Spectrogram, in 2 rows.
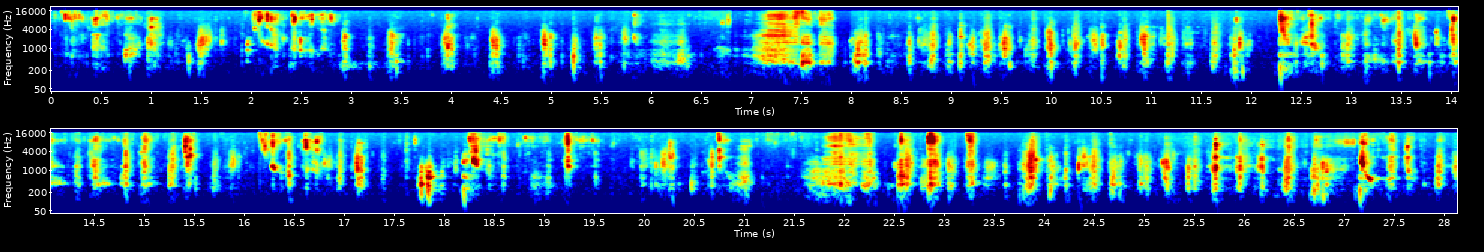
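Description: Close-miked mouth sounds of a person eating hot pot and rice: wet chewing, biting and crunching, with many small irregular clicks. There are two longer, noisier stretches about 7 and 22 seconds in.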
